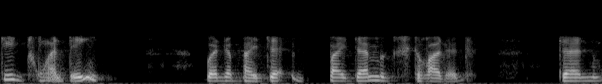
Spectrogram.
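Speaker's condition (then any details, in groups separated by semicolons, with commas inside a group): Cerebral palsy; walks independently, climbs stairs to top of Empire State Building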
